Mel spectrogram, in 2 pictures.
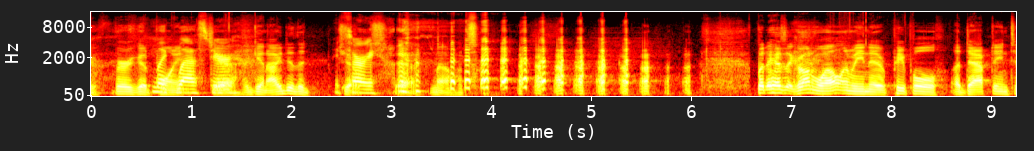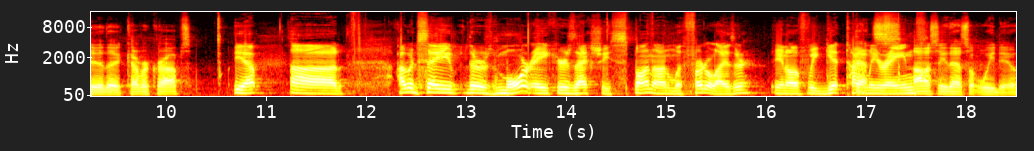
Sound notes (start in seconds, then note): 3.0 laughs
